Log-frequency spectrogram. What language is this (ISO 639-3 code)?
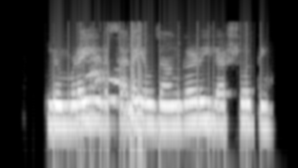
pus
